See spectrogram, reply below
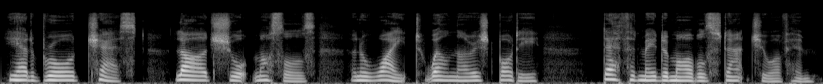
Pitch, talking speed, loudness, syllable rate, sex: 175 Hz, 160 wpm, -18 LUFS, 4.4 syllables/s, female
